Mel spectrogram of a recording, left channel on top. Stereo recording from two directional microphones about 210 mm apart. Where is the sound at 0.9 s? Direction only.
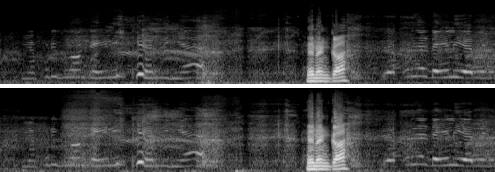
25° right (ahead or behind).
